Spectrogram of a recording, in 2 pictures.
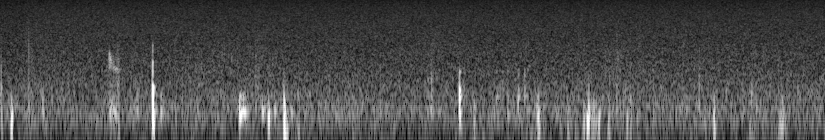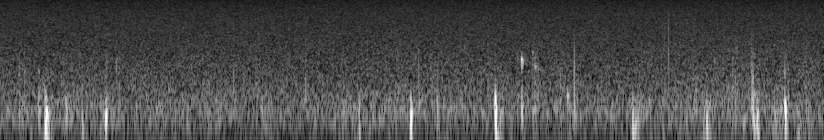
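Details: Scattered soft gurgles and brief clicks over a steady hiss, recorded during digestion as swallowed water and air take effect; ordinary bowel sounds.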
